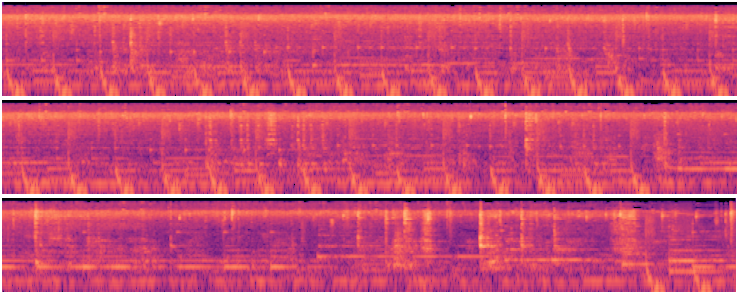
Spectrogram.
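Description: Fried cauliflower and potato pieces sizzling in hot oil in a non-stick kadhai while a metal spatula scoops them out, with frequent light clicks and scrapes of the spatula against the pan.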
